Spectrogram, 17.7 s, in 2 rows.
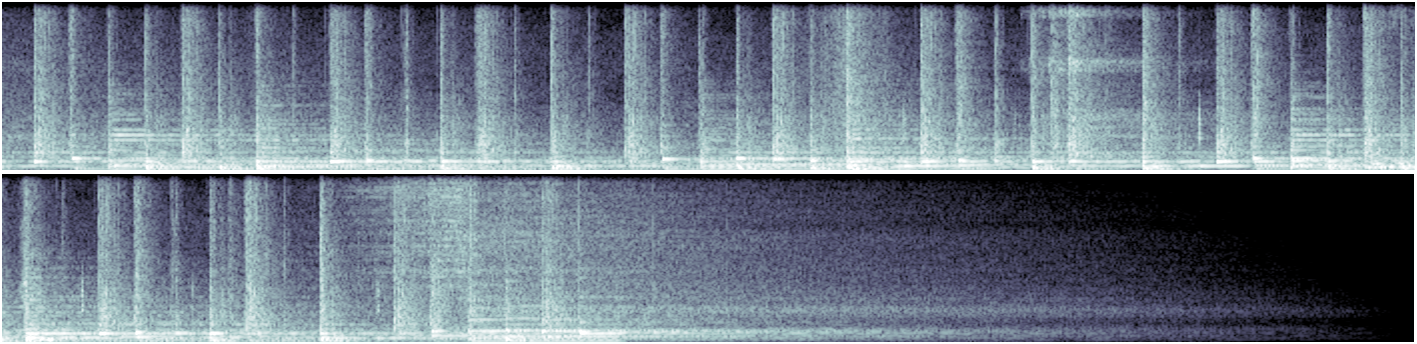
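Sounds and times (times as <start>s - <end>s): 
upbeat corporate music: 0.0s - 13.6s.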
